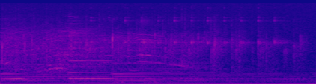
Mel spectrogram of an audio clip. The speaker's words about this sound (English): Clap your two hands and shout, I am the one. Come on, shout it.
